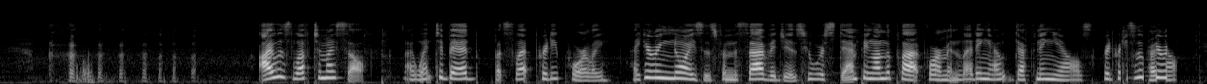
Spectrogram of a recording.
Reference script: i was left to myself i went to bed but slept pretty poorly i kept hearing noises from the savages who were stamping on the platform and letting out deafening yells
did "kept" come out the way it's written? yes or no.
no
